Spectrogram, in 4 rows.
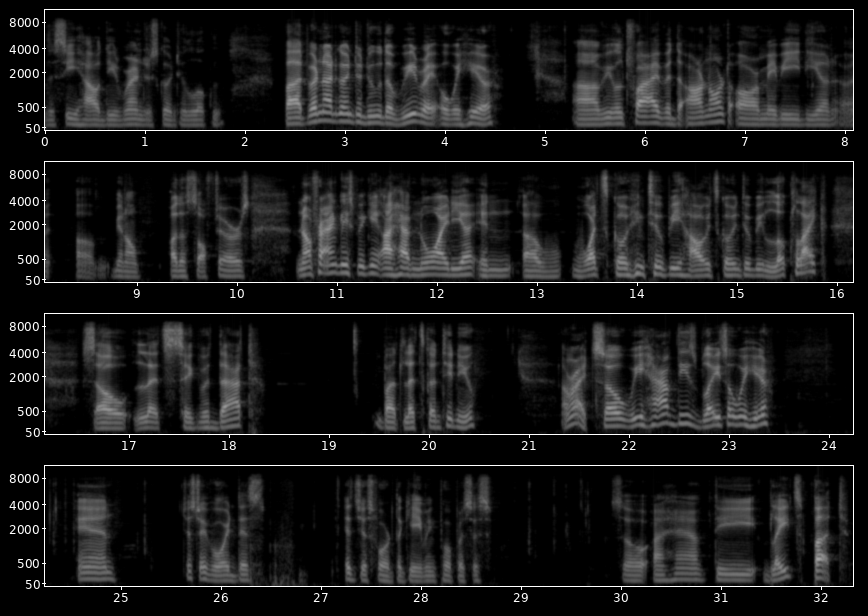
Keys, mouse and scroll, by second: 0.2 right click, 3.8 alt+middle click, 4.1 alt+right click, 4.3 alt+click, 6.2 ctrl+g, 7.3 alt+click, 7.8 w, 22.2 alt+click, 22.6 alt+right click, 22.8 alt+click, 23.4 alt+click, 23.7 alt+right click, 24.0 alt+middle click, 24.5 e, 25.1 alt+right click, 28.6 alt+middle click, 28.8 alt+right click, 29.3 e, 29.6 alt+click, 30.9 alt+middle click, 31.2 alt+right click.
